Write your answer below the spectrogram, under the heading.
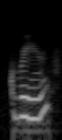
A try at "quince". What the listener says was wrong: Right.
